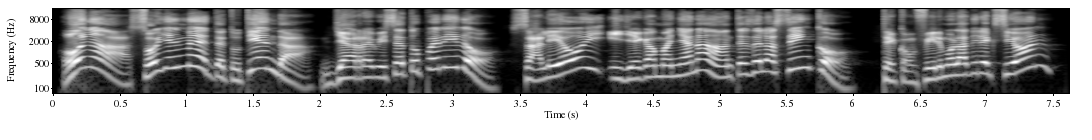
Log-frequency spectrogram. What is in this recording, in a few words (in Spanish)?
adulto energico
